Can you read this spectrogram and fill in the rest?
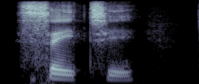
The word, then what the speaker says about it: Saytee: Once you're there, you can type in the titles and search, or you just type my name, Larry Sati. So my first name is spelled L-A-R-R-Y. My second name is spelled S-A-Y-T-E-E.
